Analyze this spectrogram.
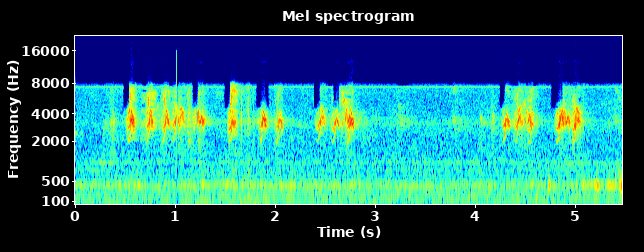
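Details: Eurasian tree sparrows feeding in a backyard, recorded by a solar-powered wildlife trail camera on 2 March 2025: bursts of short, sharp chirps in quick clusters, a pause, then another chirping burst, over a steady low hum.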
